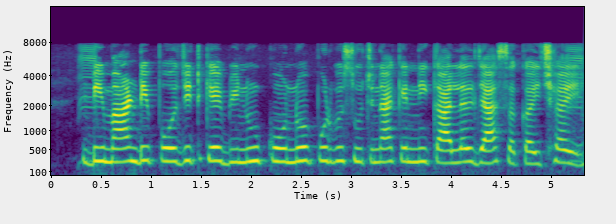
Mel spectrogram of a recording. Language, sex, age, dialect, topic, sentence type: Magahi, female, 31-35, Western, banking, statement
